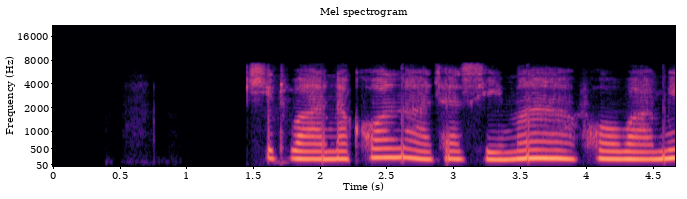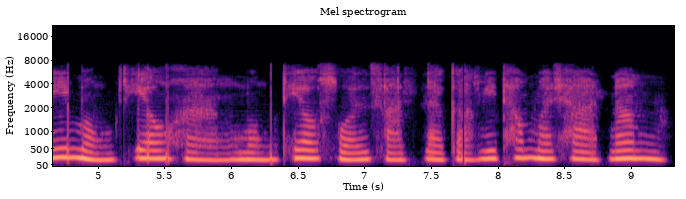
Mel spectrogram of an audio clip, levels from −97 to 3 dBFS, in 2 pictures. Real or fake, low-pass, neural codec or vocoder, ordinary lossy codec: fake; 7.2 kHz; codec, 16 kHz, 16 kbps, FunCodec, trained on Chinese and English, 50 frames a second; none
